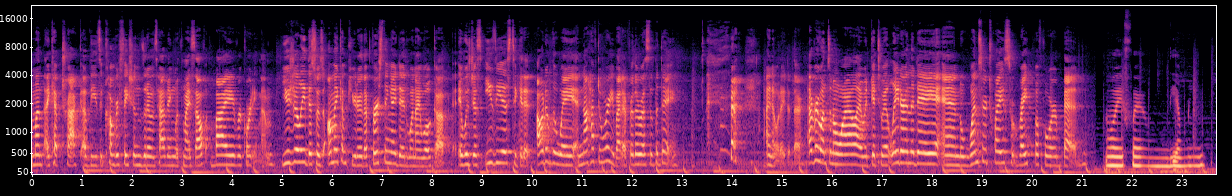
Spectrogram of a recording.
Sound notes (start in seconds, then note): 13.5 laughs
